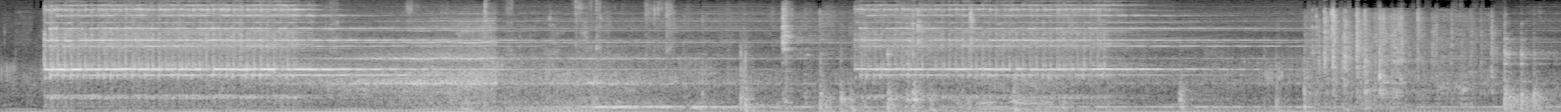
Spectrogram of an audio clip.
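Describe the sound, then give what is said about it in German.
A telephone bell rings loudly in two long bursts separated by a short pause, with a faint rattle between rings and no voices. “Da klingelte das Telefon.”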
